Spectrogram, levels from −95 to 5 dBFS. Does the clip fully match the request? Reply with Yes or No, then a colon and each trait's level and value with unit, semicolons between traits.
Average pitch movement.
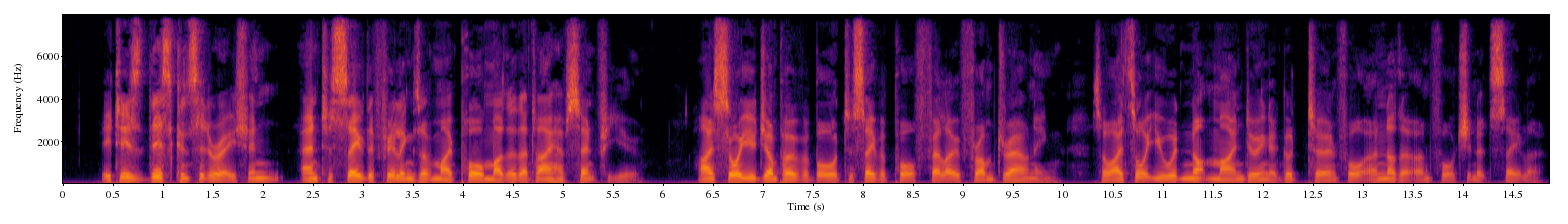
Yes: average, 3.0 semitones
